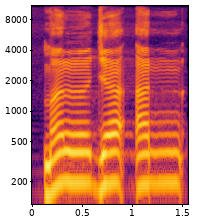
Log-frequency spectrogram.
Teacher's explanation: bunyi fathah tanwin dibaca jelas tanpa mendengung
